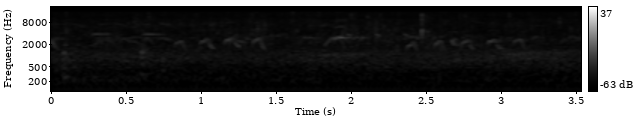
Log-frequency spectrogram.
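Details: Ducklings, about a thousand of them, on a live cam, giving clear repeated high arched peeps in quick runs, many birds calling over one another above a low constant hum.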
